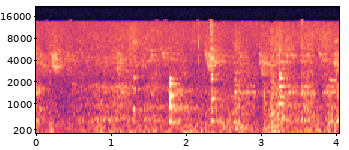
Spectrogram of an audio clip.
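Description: Faint close-up handling of steel piano wire being threaded by hand into the hole of a tuning pin, with a few small light clicks.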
